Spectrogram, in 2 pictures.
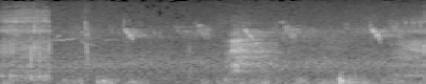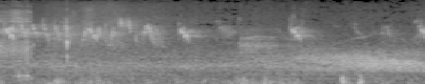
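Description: A small bird calling outside, short falling chirps about once a second, over the rustle of a fabric jacket being handled and a few soft thumps.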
